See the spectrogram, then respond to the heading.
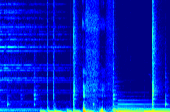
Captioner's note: chuckles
